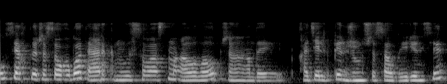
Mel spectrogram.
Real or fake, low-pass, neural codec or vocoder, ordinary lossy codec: real; 7.2 kHz; none; none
